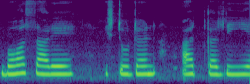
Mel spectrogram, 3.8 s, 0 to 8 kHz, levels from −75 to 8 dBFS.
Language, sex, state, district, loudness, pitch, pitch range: Hindi, female, Tripura, Dhalai, -13 LUFS, 255 Hz, 250-260 Hz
